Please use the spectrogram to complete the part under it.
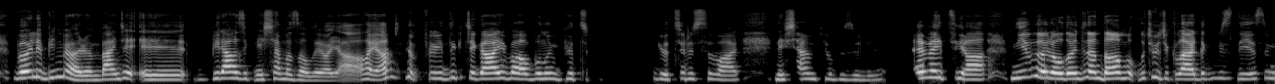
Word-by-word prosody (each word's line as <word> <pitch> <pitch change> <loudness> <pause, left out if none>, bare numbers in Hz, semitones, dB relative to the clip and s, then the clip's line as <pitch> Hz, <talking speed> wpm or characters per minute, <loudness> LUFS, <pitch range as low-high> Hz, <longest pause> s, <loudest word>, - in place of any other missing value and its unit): böyle, 300 0 +6
bilmiyorum, 210 - 0
bence, 245 +4 +1
eee, 220 0 -2
birazcık 265 +3 0
neşem 230 +3 -5
azalıyor 185 -5 -3
ya, 180 +6 -4
hayat 255 +7 0 0.3
büyüdükçe 280 +2 -5
galiba 265 -2 +4
bunun 260 -2 -2
götü 255 0 -9 0.7
götürüsü 255 +1 -8
var. 210 -1 -6 0.3
Neşem 245 +3 -5
çok 235 -2 -11
üzülüyor. 210 0 -12 0.3
Evet 300 -2 +2
ya, 230 -4 +1 0.2
niye 315 +6 -3
böyle 300 -6 +7
oldu? 260 0 +7
Önceden 280 +2 +3
daha 275 +1 +6
mutlu 275 0 -4
çocuklardık 255 -5 0
biz, 285 -1 -13
diyesim 255 +4 -8
255 Hz, 135 wpm, -20 LUFS, 230-280 Hz, 0.7 s, böyle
